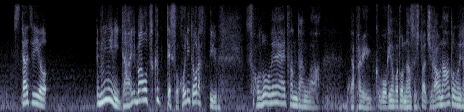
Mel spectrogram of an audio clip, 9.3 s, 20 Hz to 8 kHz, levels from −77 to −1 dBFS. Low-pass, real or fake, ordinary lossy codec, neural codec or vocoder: 7.2 kHz; fake; Opus, 32 kbps; codec, 16 kHz in and 24 kHz out, 0.8 kbps, FocalCodec, streaming, 65536 codes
